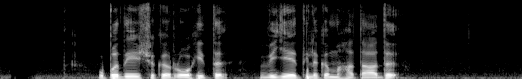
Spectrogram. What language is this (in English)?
Sinhala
